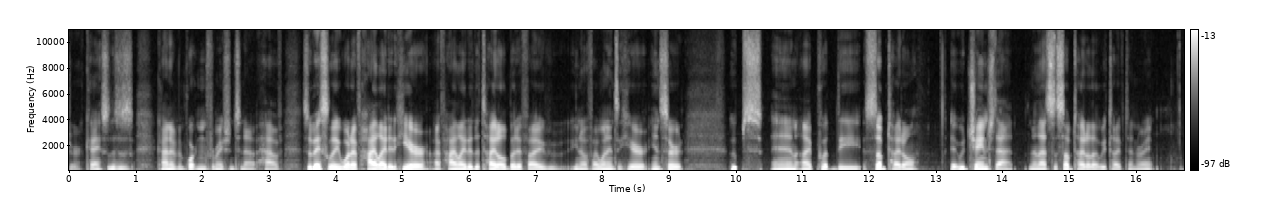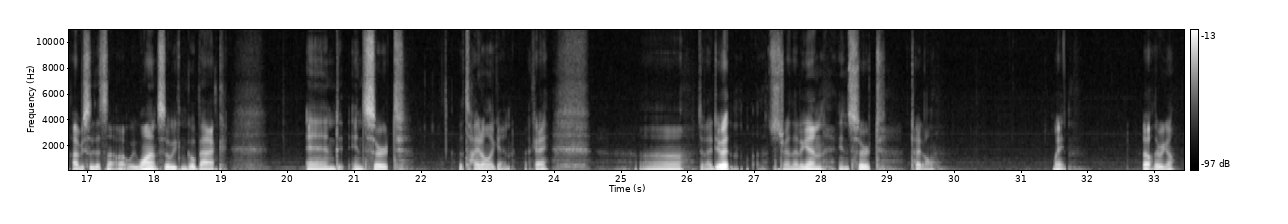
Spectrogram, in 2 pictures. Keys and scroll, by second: 25.5 super+z, 32.1 super+z.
